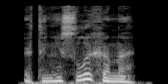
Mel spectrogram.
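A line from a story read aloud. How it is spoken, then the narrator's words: Very quiet. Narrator (Russian): сказала она так тихо, что ее услышали только Арто и Беллами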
